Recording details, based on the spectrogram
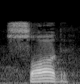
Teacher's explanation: صاد زبان کی نوک اور سامنے کے اوپر نیچے کے 2 دانتوں کے کنارے سے ادا ہوتا ہے۔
